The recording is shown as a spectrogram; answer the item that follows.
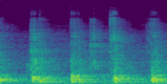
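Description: Hand drums struck by children in a steady beat, about two hits a second.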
